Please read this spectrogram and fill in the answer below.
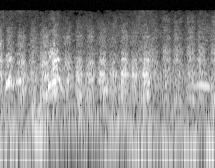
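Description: A dog panting with quick, even breaths.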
